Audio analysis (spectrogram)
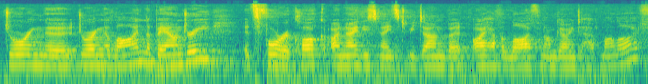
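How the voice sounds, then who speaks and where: A woman's voice: mid-range voice, flat delivery, a little fast. A woman at a conference, confidently reporting her table's points to the room. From Victoria, Australia. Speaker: workshop participant. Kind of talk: reporting back to a group. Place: large conference hall. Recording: echoey hall with background noise.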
